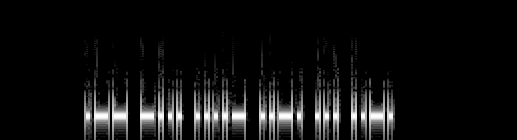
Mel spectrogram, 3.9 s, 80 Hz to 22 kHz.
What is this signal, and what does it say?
Morse code, heard as a keyed tone, about 34 wpm, 700 Hz. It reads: WB4FSF
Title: Call Signs - 35wpm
